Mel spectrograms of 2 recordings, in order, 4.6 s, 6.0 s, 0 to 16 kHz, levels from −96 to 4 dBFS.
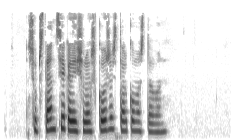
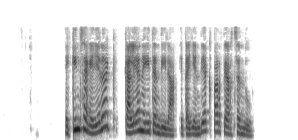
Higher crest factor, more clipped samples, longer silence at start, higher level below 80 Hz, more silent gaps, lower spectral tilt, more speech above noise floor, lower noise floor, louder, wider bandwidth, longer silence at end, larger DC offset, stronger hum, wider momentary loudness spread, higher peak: about the same, 20 dB vs 18 dB; neither; second, 0.55 s vs 1.3 s; about the same, -76 dBFS vs -72 dBFS; second, none vs 2.42-2.48 s; second, -2.5 dB/octave vs -5.5 dB/octave; second, 57 dB vs over 69 dB; second, -78 dBFS vs under -90 dBFS; about the same, -21 LUFS vs -21 LUFS; first, 11.5 kHz vs 8 kHz; first, 1.3 s vs 0.95 s; neither; neither; first, 16 LU vs 13 LU; about the same, -4 dBFS vs -4 dBFS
